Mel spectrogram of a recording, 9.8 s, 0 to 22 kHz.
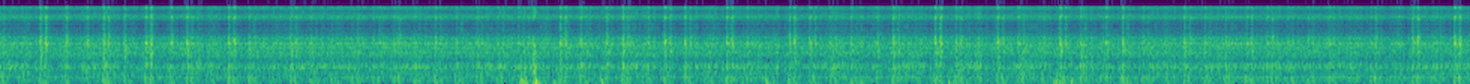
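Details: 1942 John Deere Unstyled A conversion, engine formerly stuck, on its first start after new spark plug wires (GoPro in waterproof case): slow, loping two-cylinder putt-putt, steady beats, no knocks or clatter; running healthy.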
